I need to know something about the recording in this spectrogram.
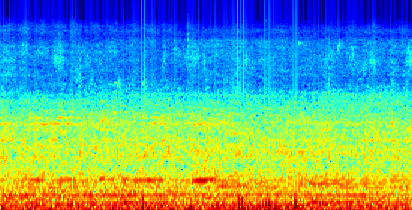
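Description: Low, steady wind rumble on the microphone, with a few soft knocks about a second and a half in and twice more near two and a half seconds.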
